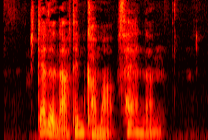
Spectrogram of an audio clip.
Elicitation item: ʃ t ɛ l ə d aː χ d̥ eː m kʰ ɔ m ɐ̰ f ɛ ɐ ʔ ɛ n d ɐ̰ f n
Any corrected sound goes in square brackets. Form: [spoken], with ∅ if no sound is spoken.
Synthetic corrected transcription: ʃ t ɛ l ə [n] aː χ d̥ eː m kʰ ɔ m ɐ̰ f ɛ ɐ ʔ ɛ n d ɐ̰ [∅] n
